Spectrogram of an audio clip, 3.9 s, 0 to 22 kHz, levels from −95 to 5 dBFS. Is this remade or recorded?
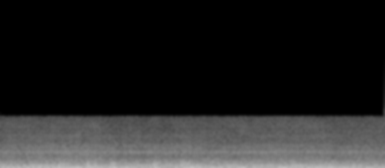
remade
